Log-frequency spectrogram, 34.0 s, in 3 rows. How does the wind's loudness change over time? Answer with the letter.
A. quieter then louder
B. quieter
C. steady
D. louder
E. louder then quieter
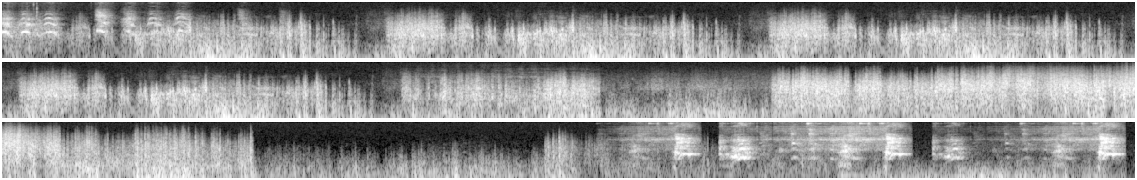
B.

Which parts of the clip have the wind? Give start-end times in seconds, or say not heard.
0.0-33.9.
